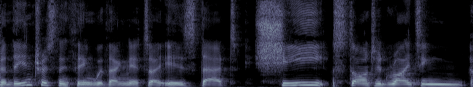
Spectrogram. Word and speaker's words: Agnetha: Well, the correct Swedish pronunciation is Agneta.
